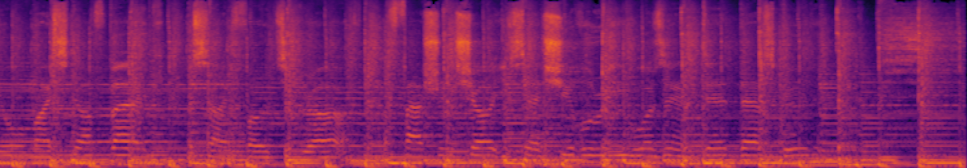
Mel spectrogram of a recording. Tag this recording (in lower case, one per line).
music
